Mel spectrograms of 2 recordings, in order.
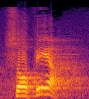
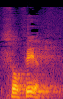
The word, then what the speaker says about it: София: бога на божията премъдрост софия само че тука нали софиянци казват софия българите но в долно камарци старите хора казват софия отивам на софия тивам на софия правилното е ударението е да е вите божията премъдрост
